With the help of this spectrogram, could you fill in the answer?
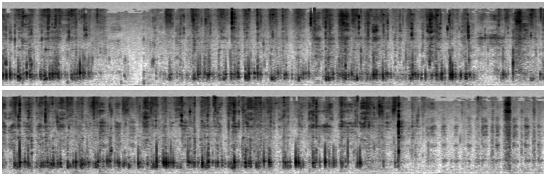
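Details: Ted the Cocker Spaniel chewing food, a run of crunchy, wet mastication clicks in quick succession, pausing briefly near two and six seconds and fading after about twelve seconds.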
